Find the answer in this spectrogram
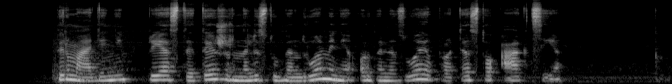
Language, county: Lithuanian, Marijampolė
